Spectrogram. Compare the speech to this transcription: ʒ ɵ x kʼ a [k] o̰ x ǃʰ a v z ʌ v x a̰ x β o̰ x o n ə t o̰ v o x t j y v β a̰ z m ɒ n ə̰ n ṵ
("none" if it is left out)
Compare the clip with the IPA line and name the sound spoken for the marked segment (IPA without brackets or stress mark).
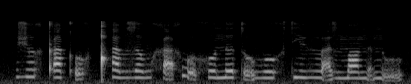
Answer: kʼ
